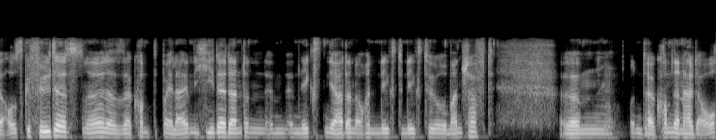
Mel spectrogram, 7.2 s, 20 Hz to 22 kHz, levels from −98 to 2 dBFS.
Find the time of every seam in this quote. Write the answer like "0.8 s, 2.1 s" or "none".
1.9 s, 2.4 s, 4.0 s

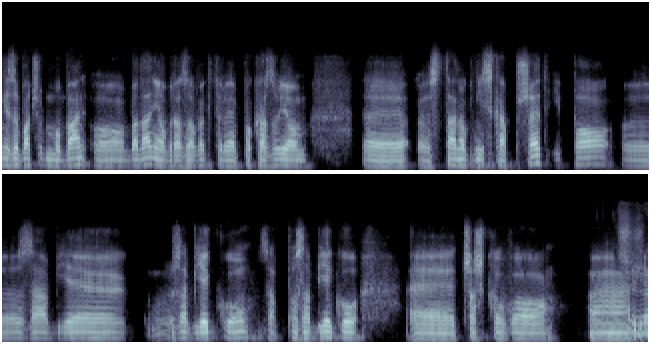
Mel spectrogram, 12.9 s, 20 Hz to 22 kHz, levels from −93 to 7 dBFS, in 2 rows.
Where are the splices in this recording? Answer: 9.3 s

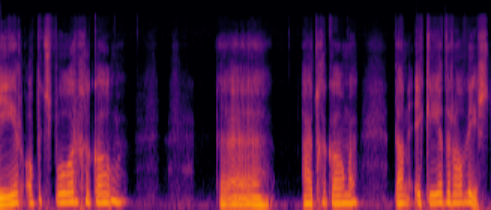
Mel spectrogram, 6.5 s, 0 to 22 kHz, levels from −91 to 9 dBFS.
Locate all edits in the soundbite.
none

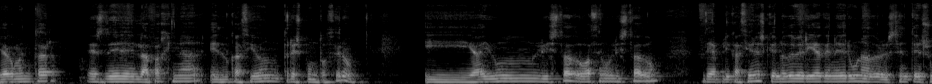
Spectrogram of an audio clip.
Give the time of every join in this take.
none

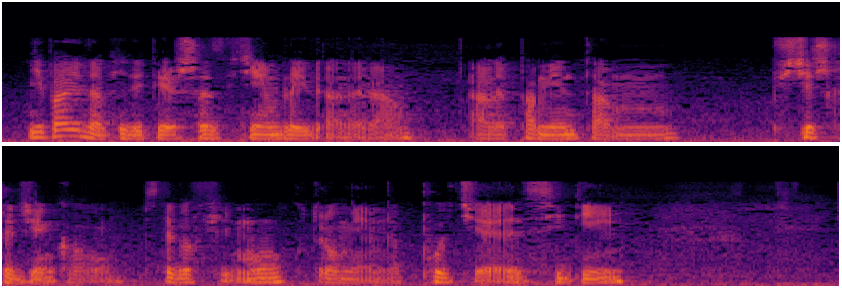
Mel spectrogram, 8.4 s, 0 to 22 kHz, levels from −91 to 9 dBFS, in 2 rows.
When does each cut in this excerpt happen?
none

